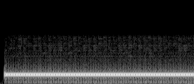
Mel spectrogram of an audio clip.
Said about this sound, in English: We'll actually dial him up right now on the old telephone. Most podcasts operator and radio shows don't let you hear the ringing when they're calling a guest, but we're cutting edge. We allow you to hear the ring.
